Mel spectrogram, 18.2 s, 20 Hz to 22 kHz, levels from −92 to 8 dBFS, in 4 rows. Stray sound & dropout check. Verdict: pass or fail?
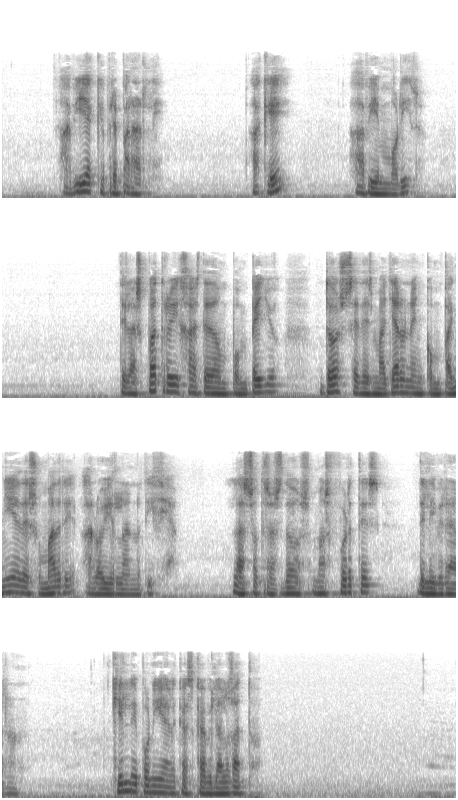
pass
